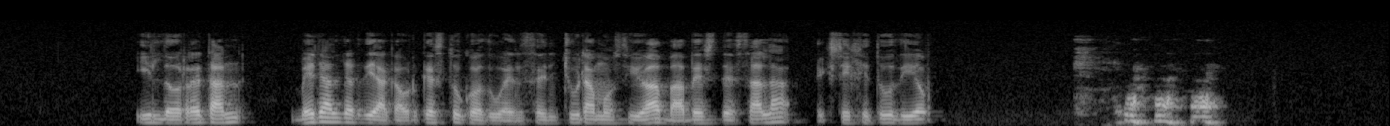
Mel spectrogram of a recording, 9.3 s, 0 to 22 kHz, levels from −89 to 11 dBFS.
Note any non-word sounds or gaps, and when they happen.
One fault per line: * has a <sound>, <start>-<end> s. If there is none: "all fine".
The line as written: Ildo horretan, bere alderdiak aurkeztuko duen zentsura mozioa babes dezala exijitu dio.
* has a laugh, 7.2-8.2 s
